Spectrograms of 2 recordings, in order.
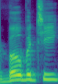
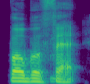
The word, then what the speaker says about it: Boba Fett: the body and your Boba te comes to life okay Boba Fett see now you got me saying it wrong as you can see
